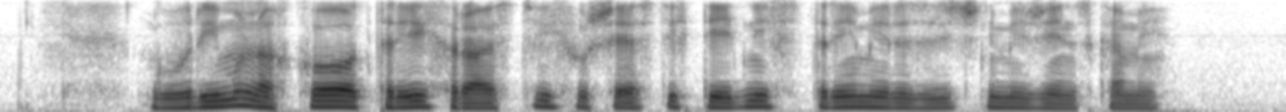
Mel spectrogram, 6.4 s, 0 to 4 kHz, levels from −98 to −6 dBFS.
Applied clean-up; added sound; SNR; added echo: none; none; none; none.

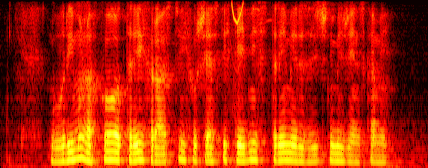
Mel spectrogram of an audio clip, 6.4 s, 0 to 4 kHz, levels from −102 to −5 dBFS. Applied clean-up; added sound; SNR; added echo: none; Animal; 20 dB; reverberation time 0.6 s.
